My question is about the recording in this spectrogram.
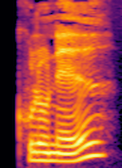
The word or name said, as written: kolonnade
